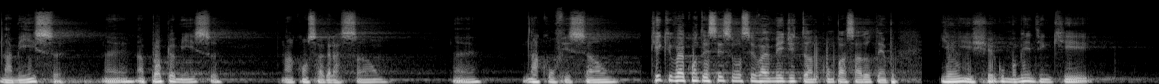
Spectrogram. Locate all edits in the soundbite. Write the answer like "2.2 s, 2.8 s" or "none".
6.4 s, 9.2 s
